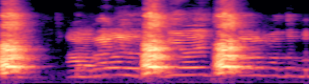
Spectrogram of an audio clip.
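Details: A pet German Shepherd barks three times at roughly half-second gaps, each bark short and coarse, while a person speaks in Bengali between and over the barks.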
